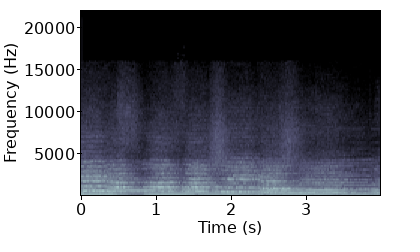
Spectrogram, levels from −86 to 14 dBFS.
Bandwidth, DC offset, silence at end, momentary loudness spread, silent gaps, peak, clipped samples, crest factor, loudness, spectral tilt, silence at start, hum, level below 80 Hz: 12.5 kHz; under 0.1%; 0 s; 5 LU; none; -4 dBFS; under 0.1%; 14 dB; -21 LUFS; -6 dB/octave; 0 s; none; -26 dBFS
